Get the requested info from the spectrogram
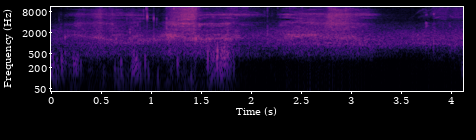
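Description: A walker's breathing, two breaths about a second and a half apart, with faint footsteps on a grassy track.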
